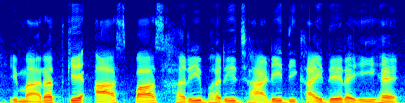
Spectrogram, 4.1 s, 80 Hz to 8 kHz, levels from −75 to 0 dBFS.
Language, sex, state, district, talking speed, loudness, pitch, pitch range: Hindi, male, Gujarat, Valsad, 160 wpm, -16 LUFS, 130 Hz, 125-145 Hz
